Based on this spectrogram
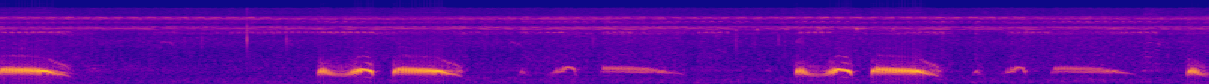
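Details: Spotted dove lure song played to provoke rivals and prompt quiet doves to sing; loud mellow coos in repeated phrases, a stuttered double coo then a long falling coo, with soft short coos between, about three phrases.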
